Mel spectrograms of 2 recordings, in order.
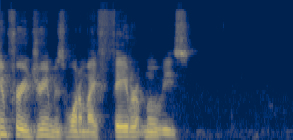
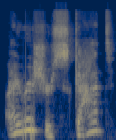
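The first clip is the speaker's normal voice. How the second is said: whisper; 6 semitones higher, 13 dB quieter than usual. Real, not acted. Aside about the wee dram.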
